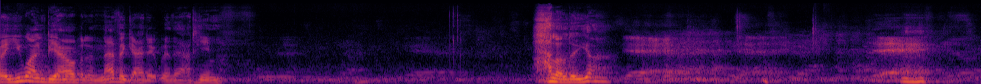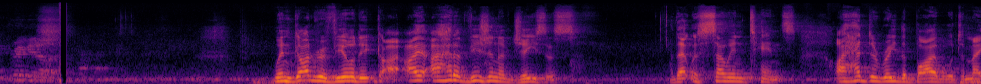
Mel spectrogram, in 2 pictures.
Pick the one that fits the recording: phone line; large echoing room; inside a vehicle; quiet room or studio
large echoing room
